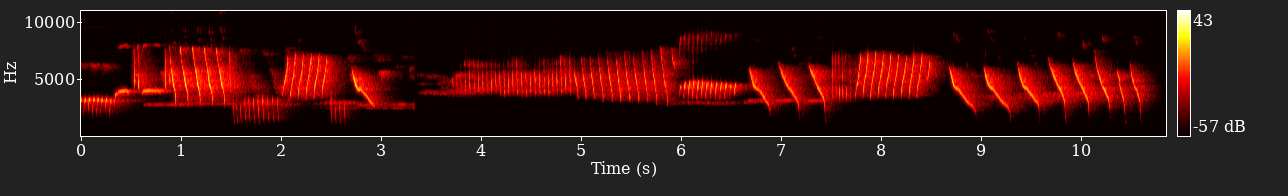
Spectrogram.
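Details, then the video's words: A Gloster canary sings a long varied phrase for training young canaries: buzzy trills, a sustained rapid high trill, then a run of sharp descending whistles repeated about every half second. "Gloster Kanarya Sesi Ve Ötüşü | Kanarya Huylandırma Ve Kızıştırma Ötüş Eğitimi"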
